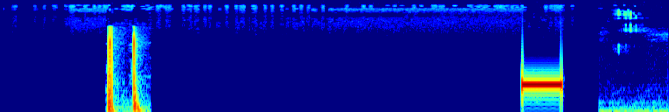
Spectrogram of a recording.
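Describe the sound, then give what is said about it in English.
A faint telephone sound after hanging up before calling back: two quick soft clicks, a pause, then one short steady beep, alone in near silence. “I'm gonna hang up and call back again so this doesn't cut out, okay?”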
